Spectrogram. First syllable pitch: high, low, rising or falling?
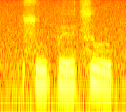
rising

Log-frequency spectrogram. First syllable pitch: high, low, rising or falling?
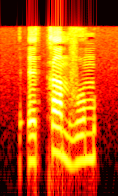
low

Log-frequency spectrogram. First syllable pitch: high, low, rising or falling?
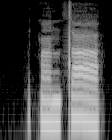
low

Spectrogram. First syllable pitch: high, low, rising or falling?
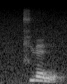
falling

